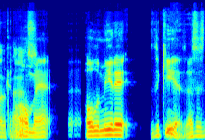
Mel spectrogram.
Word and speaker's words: Olamide Zaccheaus: Olamide Zaccheaus.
